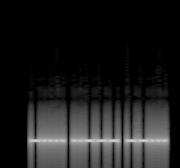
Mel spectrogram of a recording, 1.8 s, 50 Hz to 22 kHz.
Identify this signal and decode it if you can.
Morse code, heard as a keyed tone, about 40 wpm, 700 Hz. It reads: 627
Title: Common Cut Numbers - 3-Digit 40wpm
